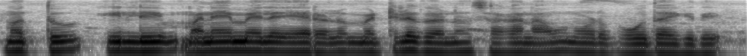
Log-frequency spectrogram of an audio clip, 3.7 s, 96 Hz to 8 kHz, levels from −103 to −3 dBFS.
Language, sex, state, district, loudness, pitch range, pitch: Kannada, male, Karnataka, Koppal, -15 LUFS, 135-150 Hz, 140 Hz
